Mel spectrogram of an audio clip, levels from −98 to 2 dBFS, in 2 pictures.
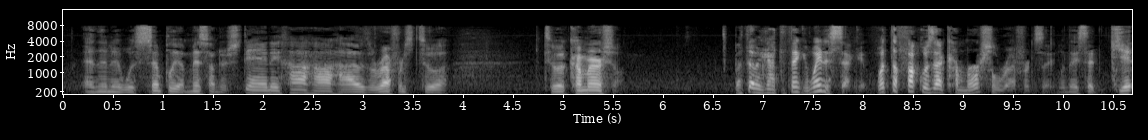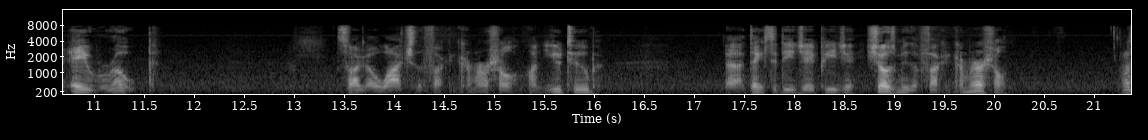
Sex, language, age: male, English, 30-49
